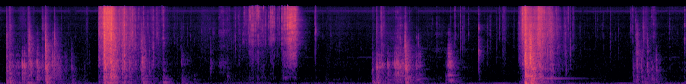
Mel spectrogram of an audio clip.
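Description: A plastic bin bag rustles and crinkles.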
